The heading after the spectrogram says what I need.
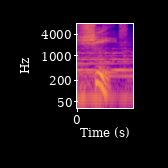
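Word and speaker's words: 四: to be very unlucky it is sometimes pronounced she which is the word for death that's why some buildings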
